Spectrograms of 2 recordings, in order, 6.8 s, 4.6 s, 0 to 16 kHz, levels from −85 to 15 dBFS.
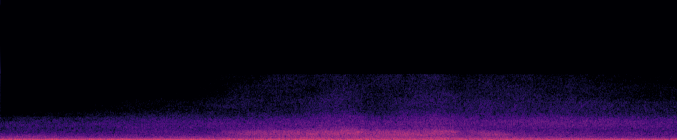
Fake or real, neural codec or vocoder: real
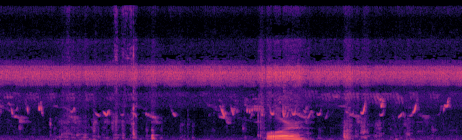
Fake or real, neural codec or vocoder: real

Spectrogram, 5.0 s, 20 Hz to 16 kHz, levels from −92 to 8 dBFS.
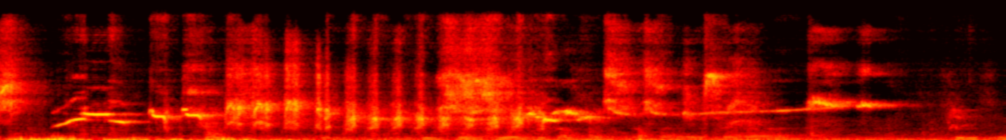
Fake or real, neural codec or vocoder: fake, autoencoder, DAC-VAE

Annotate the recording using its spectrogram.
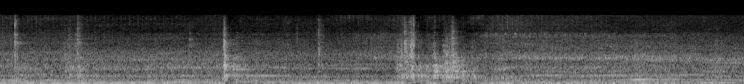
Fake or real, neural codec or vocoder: real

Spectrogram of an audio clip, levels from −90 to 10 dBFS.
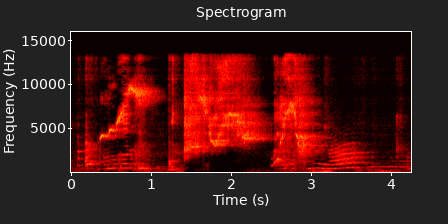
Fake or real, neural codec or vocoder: fake, autoencoder, DAC-VAE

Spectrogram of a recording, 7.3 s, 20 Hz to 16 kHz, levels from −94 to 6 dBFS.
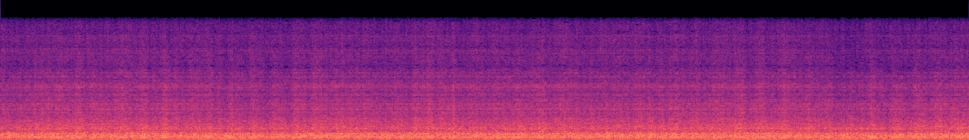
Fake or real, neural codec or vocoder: real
